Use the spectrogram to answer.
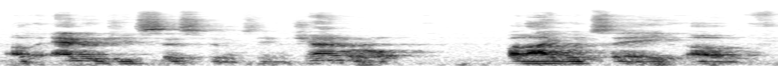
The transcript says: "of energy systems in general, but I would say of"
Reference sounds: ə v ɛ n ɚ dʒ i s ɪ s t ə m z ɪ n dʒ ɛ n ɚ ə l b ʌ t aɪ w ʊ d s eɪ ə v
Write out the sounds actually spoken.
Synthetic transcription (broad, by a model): ə v ɛ n ɚ dʒ i s ɪ s t ə m z ɪ n dʒ ɛ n ɚ l b ʌ t aɪ w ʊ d s eɪ ə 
